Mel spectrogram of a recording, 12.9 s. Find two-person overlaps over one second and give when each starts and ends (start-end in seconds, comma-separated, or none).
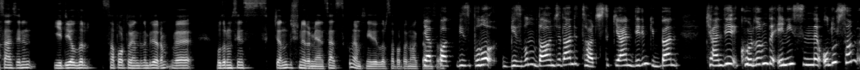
none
